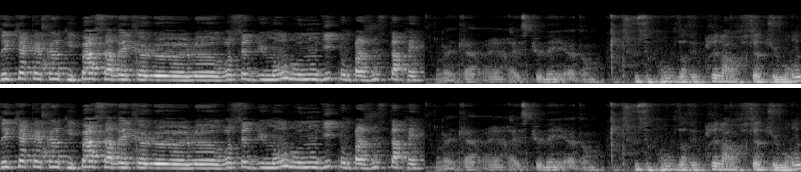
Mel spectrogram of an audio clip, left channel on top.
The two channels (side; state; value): both; identical; correlation 1.00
